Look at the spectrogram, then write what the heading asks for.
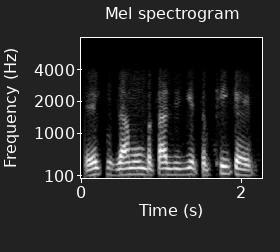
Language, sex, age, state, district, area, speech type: Hindi, male, 45-60, Uttar Pradesh, Jaunpur, rural, conversation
